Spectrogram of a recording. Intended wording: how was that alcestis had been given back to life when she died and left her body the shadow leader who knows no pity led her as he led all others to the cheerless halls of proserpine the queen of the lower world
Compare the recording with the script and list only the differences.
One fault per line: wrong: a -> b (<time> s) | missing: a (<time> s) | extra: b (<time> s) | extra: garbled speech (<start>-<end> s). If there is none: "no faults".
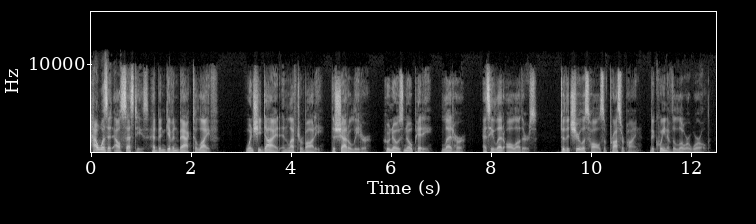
no faults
